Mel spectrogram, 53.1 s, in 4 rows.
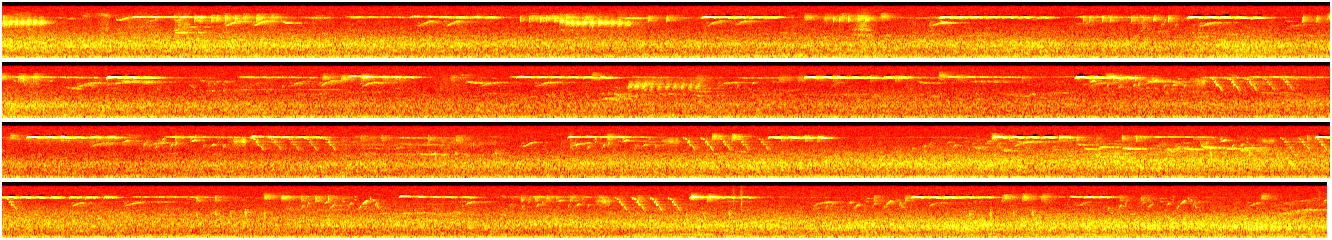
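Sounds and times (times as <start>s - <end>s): songbird singing high phrase: 52.5s - 53.0s.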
